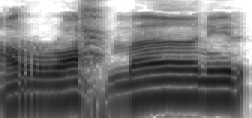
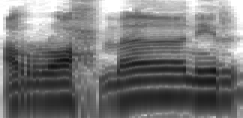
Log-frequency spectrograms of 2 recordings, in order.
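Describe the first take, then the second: No difference in how they are said.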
